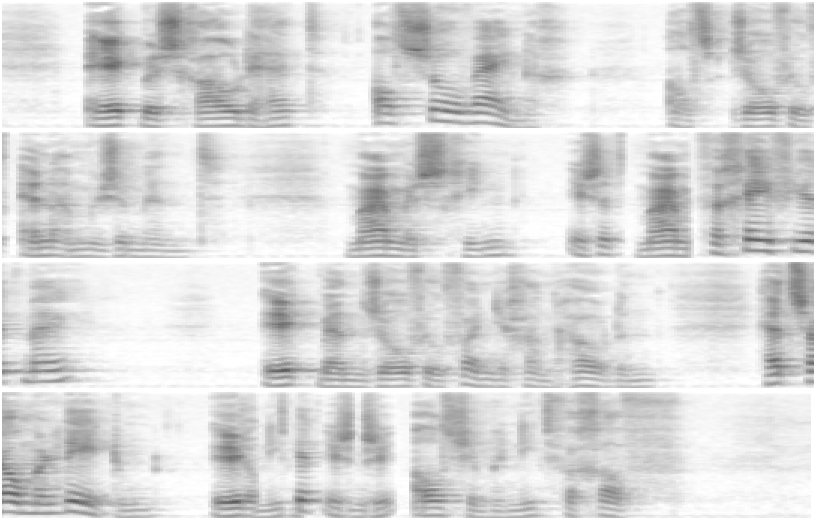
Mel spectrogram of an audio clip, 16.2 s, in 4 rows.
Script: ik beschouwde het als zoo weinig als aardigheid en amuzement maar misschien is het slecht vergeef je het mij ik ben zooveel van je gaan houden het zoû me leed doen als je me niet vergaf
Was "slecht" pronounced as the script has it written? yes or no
no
